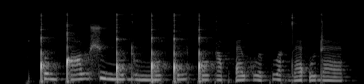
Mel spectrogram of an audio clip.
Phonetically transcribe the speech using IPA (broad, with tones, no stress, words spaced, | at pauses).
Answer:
ǃo˧˩ŋǃɑ˩˥v ʃy˥˨ŋ͡ǃy˩˥ ɖu˧˩ŋ͡ǃo˩˥ ǃy˩˥vǃo˩˥ɡɑ˧˩p ʔæ˩˥xʷæ˧˩kʷɑ˥˨ɡ d̪æ˩˥ʔu˩˥ɖæ˧˩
